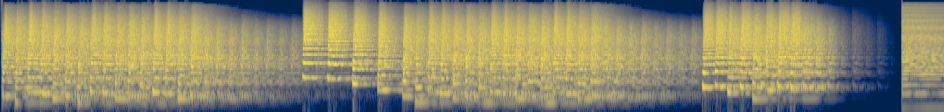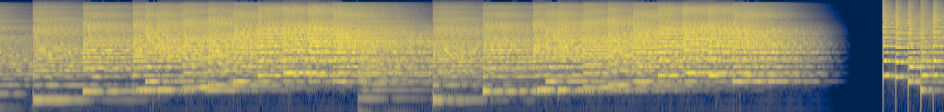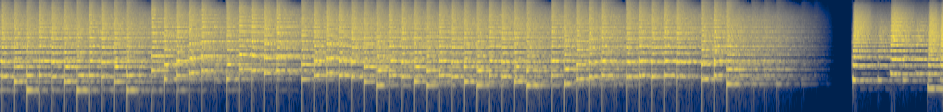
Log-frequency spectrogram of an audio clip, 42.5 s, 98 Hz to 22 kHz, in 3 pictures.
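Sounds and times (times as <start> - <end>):
synthwave synth pop melodies: 0.0 - 12.6, 13.8 - 26.4, 27.4 - 40.4, 41.1 - 42.4.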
